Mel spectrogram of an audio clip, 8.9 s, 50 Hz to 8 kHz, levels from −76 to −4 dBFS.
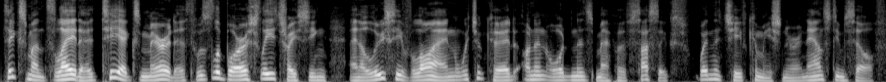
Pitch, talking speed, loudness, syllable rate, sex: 140 Hz, 175 wpm, -19 LUFS, 5.7 syllables/s, male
